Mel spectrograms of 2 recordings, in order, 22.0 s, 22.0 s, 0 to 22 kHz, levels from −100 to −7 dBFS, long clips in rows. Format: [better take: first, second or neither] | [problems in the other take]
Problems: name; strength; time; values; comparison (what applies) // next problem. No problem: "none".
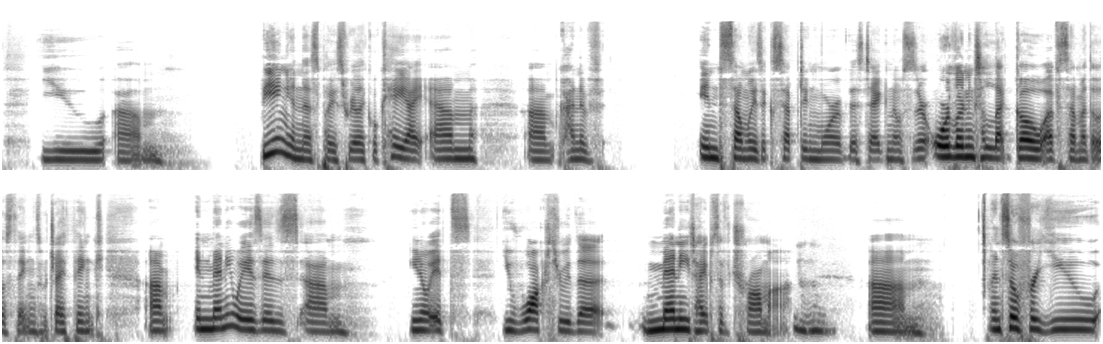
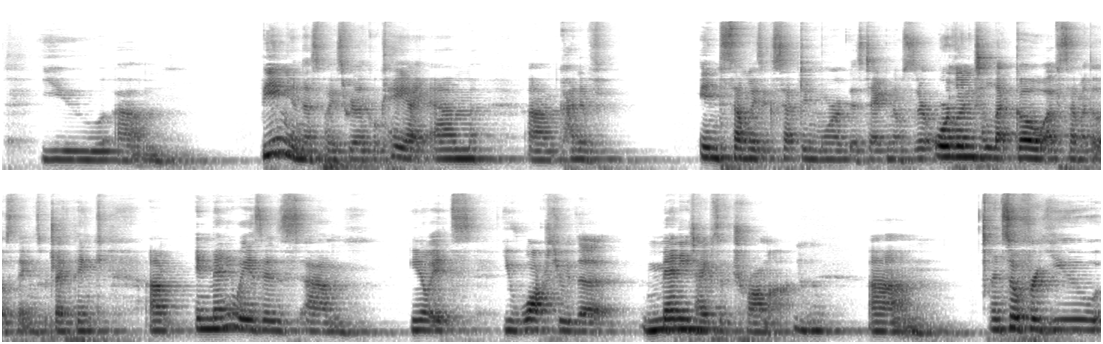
first | room echo; slight; dies away in 0.5 s // off-mic speech; somewhat distant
